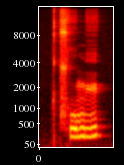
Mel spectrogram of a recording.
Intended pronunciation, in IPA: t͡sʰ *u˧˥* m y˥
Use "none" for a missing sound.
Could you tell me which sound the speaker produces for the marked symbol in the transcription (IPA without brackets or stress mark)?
u˥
